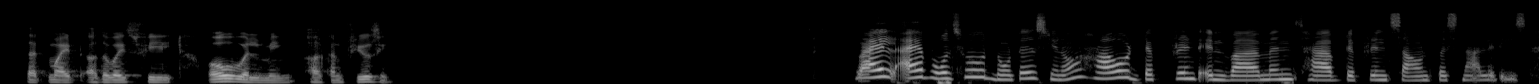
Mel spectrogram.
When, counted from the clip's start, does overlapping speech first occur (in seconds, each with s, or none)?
none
